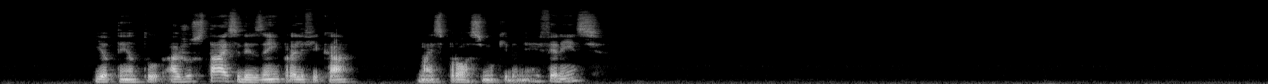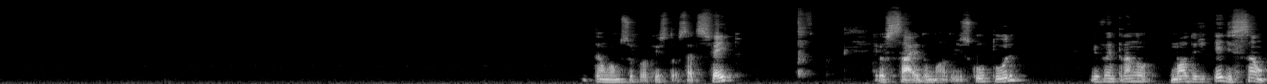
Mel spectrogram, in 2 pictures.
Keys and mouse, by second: 1.7-2.2 drag, 2.3 click, 2.9 shift+click, 4.7 shift+click, 6.7 shift+click, 8.0 shift+click, 8.7 shift+click, 9.3-10.0 shift+drag, 10.6 shift+click, 11.2 shift+click, 11.9 shift+click, 12.8-13.7 drag, 13.9-16.1 drag, 16.2 shift+click, 17.0 shift+click, 17.9-18.9 shift+drag, 23.6 click, 24.3 click.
